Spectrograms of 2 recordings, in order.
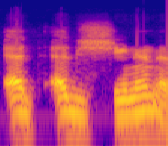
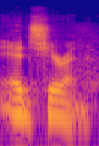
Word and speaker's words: Ed Sheeran: Is it Ed Sheeran? Is that his name? Ed Sheeran.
